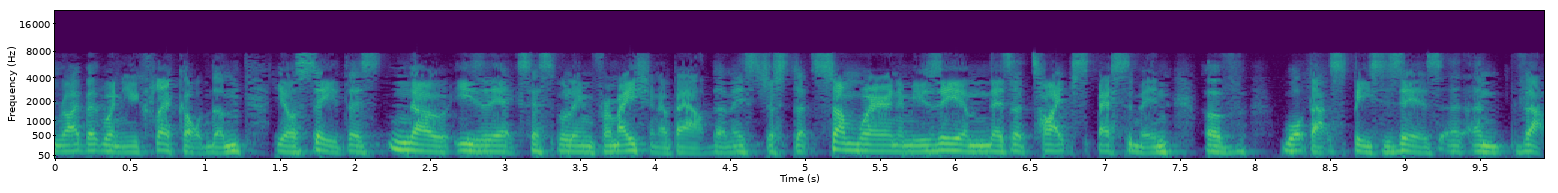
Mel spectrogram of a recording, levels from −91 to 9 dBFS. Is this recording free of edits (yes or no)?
no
